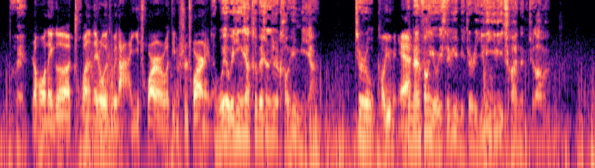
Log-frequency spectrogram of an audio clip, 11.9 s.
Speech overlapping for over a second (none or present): none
